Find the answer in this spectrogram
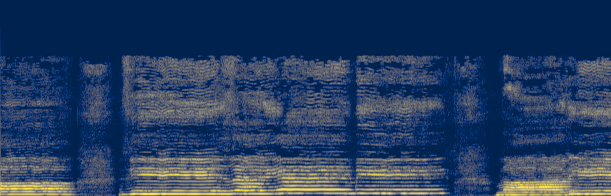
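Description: A woman singing a Christmas hymn unaccompanied, holding long steady notes, with two short breaths between phrases, about a second in and near five seconds.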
